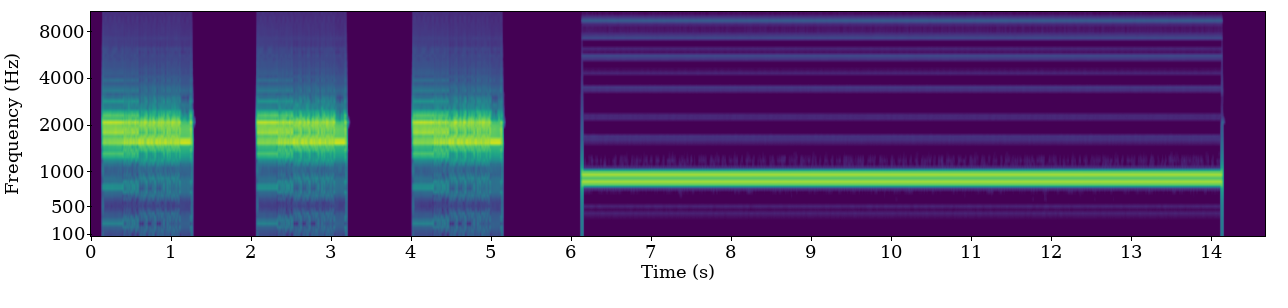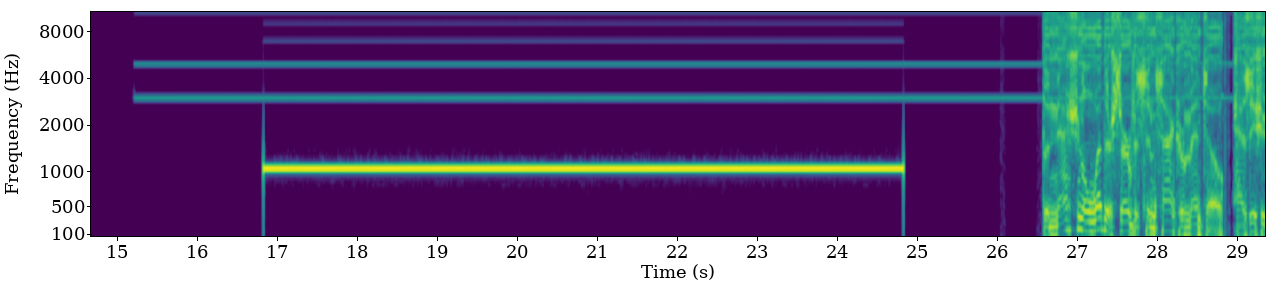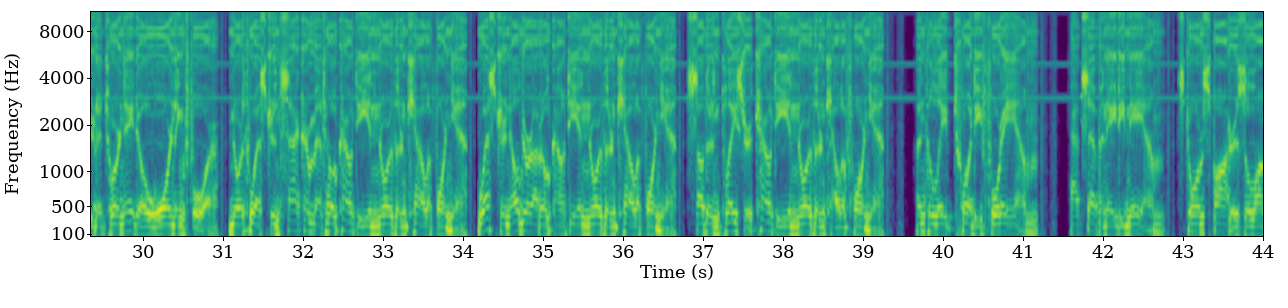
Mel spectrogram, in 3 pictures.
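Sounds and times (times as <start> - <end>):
squawking data header bursts: 26.6 - 44.0
two-tone attention signal: 36.8 - 44.0
steady alert tone: 37.0 - 44.0.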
